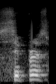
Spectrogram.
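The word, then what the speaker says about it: cypress: आती है साइप्रस की साइप्रस सिप्रस बोलते है उसको साइप्रस तो एक मुल्क है ना इसके स्पेलिंग है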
